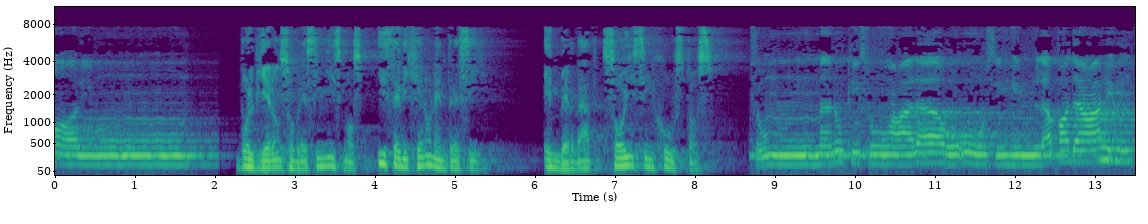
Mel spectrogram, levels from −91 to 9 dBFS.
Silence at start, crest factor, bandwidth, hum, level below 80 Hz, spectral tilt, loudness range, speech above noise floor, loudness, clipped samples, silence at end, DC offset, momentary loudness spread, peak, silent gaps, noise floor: 0 s; 18 dB; 8 kHz; none; -46 dBFS; -5.5 dB/octave; 2 LU; 38 dB; -21 LUFS; under 0.1%; 0 s; under 0.1%; 7 LU; -2 dBFS; none; -58 dBFS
